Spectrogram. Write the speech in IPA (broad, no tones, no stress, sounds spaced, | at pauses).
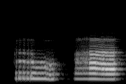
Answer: r u | ɦ ɐ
